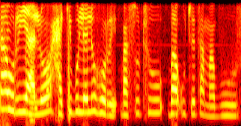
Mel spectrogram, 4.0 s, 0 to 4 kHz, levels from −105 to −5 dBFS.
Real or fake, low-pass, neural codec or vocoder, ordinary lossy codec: real; 3.6 kHz; none; none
